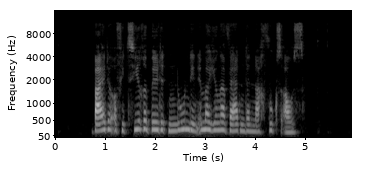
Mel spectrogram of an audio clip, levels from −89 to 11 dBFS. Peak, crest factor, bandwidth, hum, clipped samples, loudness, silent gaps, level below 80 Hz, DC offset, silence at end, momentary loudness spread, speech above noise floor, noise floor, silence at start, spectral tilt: -12 dBFS; 22 dB; 11.5 kHz; none; under 0.1%; -33 LUFS; none; -82 dBFS; under 0.1%; 1 s; 17 LU; 52 dB; -85 dBFS; 0.8 s; -5.5 dB/octave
